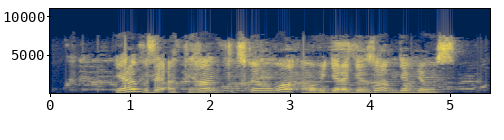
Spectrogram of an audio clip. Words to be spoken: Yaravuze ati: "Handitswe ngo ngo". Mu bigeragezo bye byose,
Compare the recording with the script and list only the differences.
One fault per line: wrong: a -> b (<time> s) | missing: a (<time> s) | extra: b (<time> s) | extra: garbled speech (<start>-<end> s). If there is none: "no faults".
missing: ngo (2.9 s)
